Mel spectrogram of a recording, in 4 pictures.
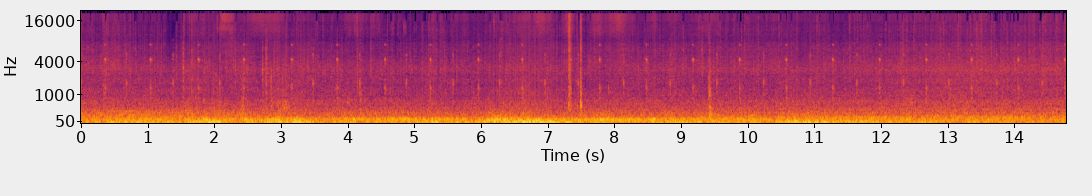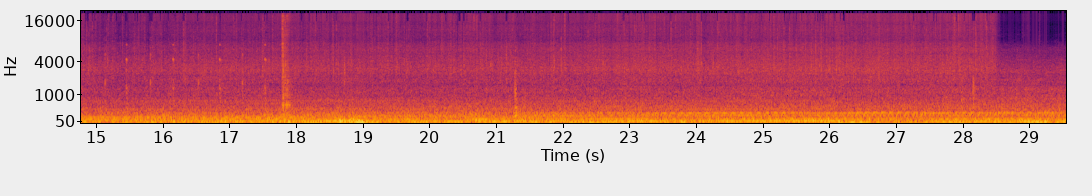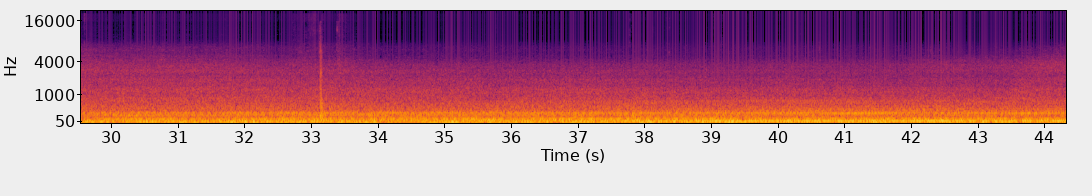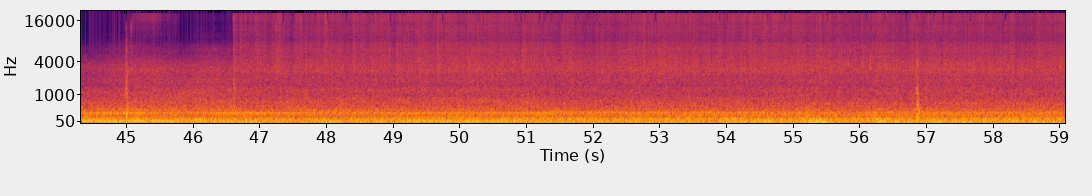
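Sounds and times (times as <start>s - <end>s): rain hiss: 0.0s - 31.3s, 44.4s - 59.0s
car road rumble: 0.0s - 59.0s.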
